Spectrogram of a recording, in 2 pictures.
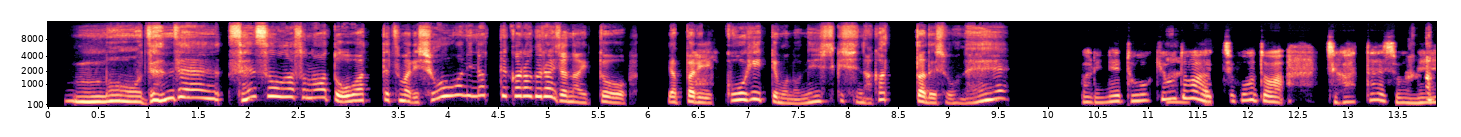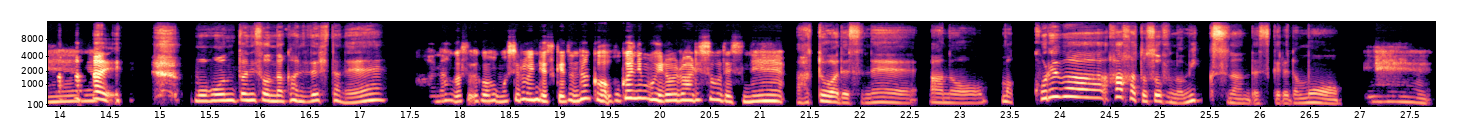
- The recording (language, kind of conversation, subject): Japanese, podcast, 祖父母から聞いた面白い話はありますか？
- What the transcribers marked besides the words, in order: laughing while speaking: "はい"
